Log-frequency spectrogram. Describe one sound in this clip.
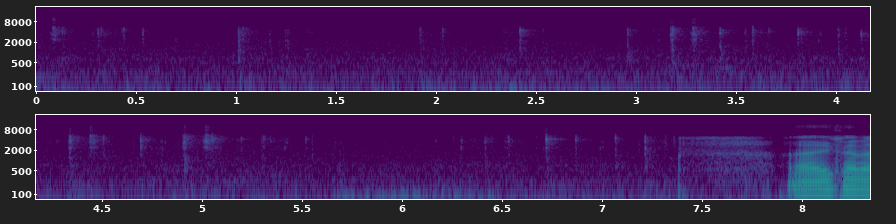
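Keys clack quickly on a computer keyboard.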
